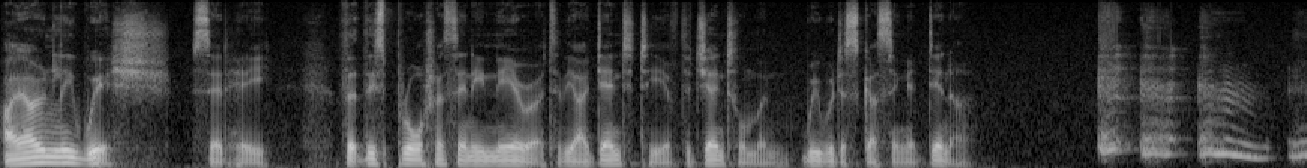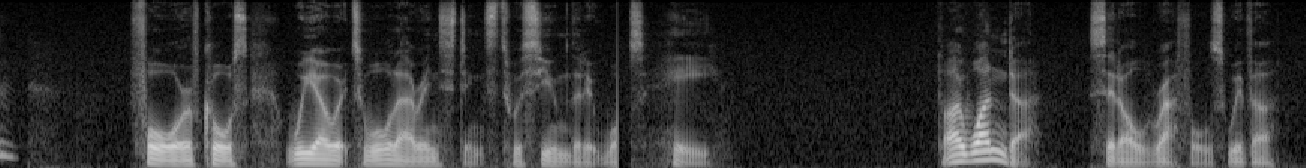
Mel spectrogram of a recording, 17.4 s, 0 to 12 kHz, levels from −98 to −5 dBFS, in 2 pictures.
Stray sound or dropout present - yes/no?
yes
